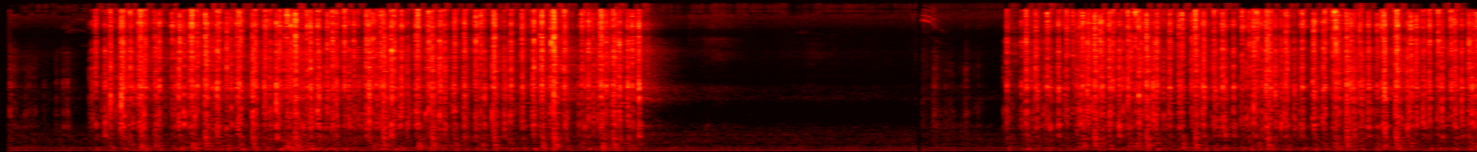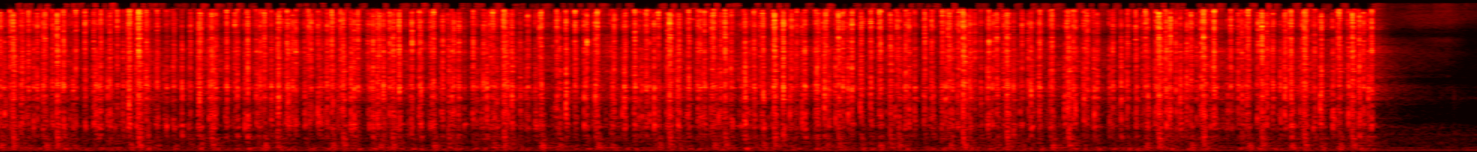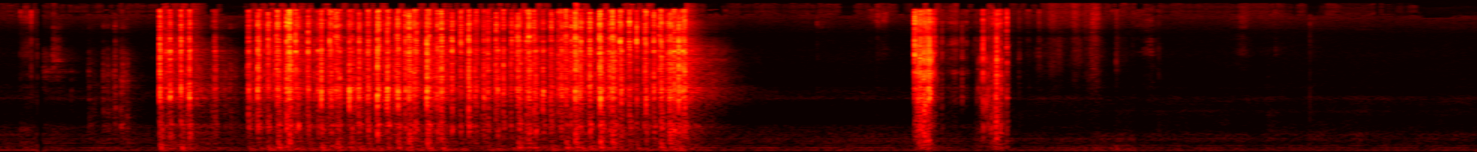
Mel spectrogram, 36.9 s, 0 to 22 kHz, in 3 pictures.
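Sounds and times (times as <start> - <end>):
fast typing on clicky keyboard: 0.1 - 5.6, 7.8 - 23.9, 26.0 - 30.6.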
